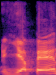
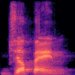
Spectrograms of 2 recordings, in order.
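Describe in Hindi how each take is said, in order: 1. शब्द की शुरुआत 'y' ध्वनि से होती है। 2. शब्द की शुरुआत 'j' ध्वनि से होती है। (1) "ये तो यपैन हो गया, यपैन गलत है" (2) "जापान इस तरीके से आएगा"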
